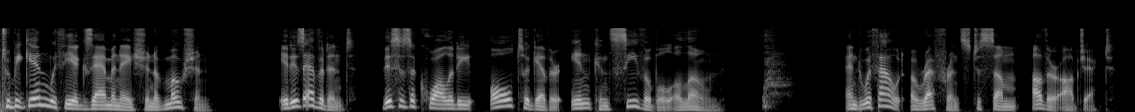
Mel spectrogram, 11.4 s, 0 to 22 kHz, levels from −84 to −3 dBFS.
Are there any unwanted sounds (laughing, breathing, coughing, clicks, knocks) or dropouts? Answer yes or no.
yes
